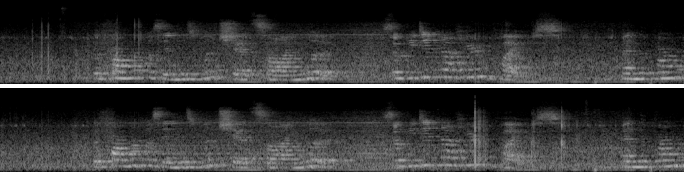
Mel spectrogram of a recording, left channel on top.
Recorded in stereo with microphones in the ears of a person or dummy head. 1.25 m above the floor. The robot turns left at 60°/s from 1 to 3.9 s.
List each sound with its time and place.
0.9 s a woman speaking: 30° right, 1.0 m; by 6.8 s 155° left, 1.0 m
